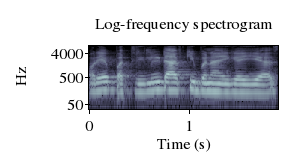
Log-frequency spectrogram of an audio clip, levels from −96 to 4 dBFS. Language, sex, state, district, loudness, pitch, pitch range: Hindi, female, Chhattisgarh, Bilaspur, -29 LUFS, 155 Hz, 150-170 Hz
